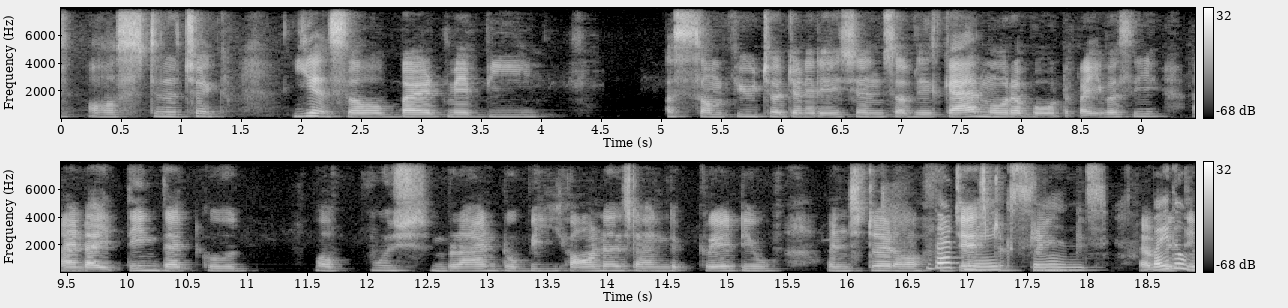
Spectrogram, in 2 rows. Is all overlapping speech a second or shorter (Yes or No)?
No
